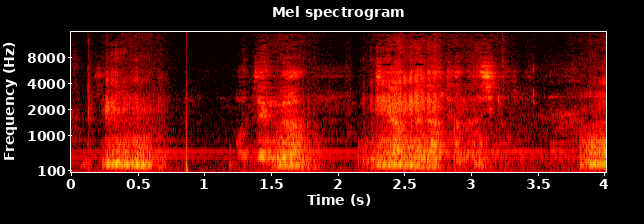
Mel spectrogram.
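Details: A Pomeranian and a poodle set against each other, heard as three rumbling growl bursts separated by short pauses, overlaid by voices talking in a small room.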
